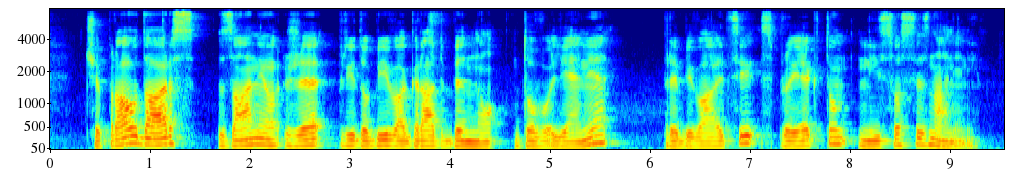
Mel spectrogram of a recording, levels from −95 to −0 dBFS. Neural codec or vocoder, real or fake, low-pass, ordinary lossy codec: none; real; 7.2 kHz; none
